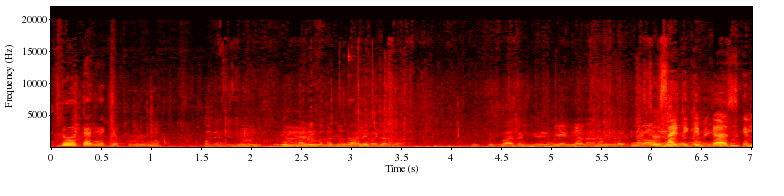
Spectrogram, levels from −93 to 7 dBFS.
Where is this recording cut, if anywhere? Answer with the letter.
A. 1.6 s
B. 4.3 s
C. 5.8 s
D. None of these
A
